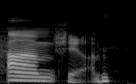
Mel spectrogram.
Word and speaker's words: Xion: Xion.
